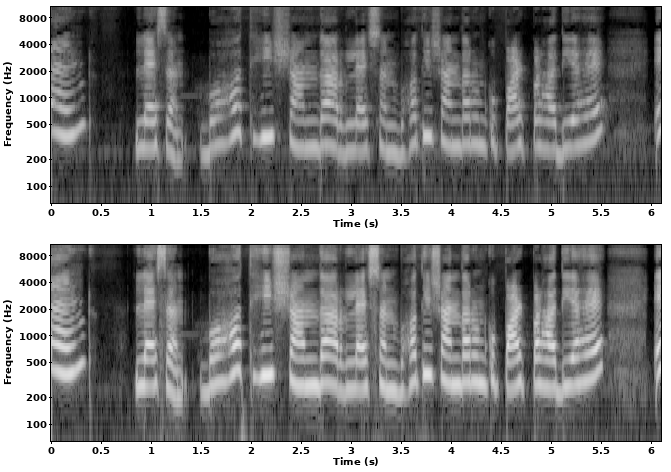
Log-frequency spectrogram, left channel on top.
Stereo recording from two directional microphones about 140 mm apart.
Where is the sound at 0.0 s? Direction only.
80° right.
